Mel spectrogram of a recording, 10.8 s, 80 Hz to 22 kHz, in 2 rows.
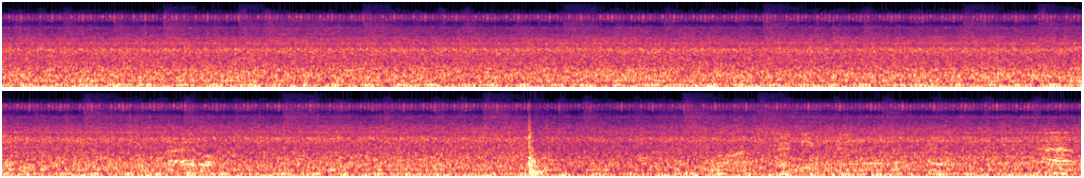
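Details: RAM truck on first start after engine work (around $5k engine): steady even idle with low constant rumble and no knocks or ticks; engine runs fine, a code remains to check.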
